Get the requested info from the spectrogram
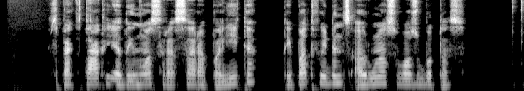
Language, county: Lithuanian, Vilnius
